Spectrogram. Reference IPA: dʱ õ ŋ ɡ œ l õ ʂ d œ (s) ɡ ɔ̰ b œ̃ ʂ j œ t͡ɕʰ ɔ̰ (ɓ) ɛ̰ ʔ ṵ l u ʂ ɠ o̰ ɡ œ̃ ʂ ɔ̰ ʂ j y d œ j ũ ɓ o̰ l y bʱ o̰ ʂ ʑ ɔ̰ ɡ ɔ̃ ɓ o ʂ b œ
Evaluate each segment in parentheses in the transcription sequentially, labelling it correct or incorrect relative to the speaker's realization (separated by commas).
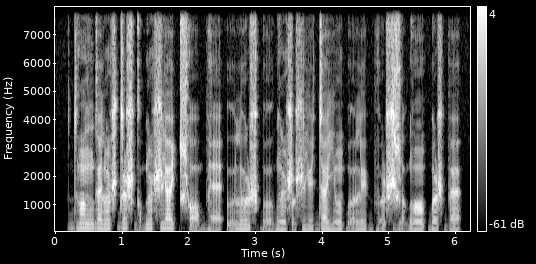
incorrect, incorrect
